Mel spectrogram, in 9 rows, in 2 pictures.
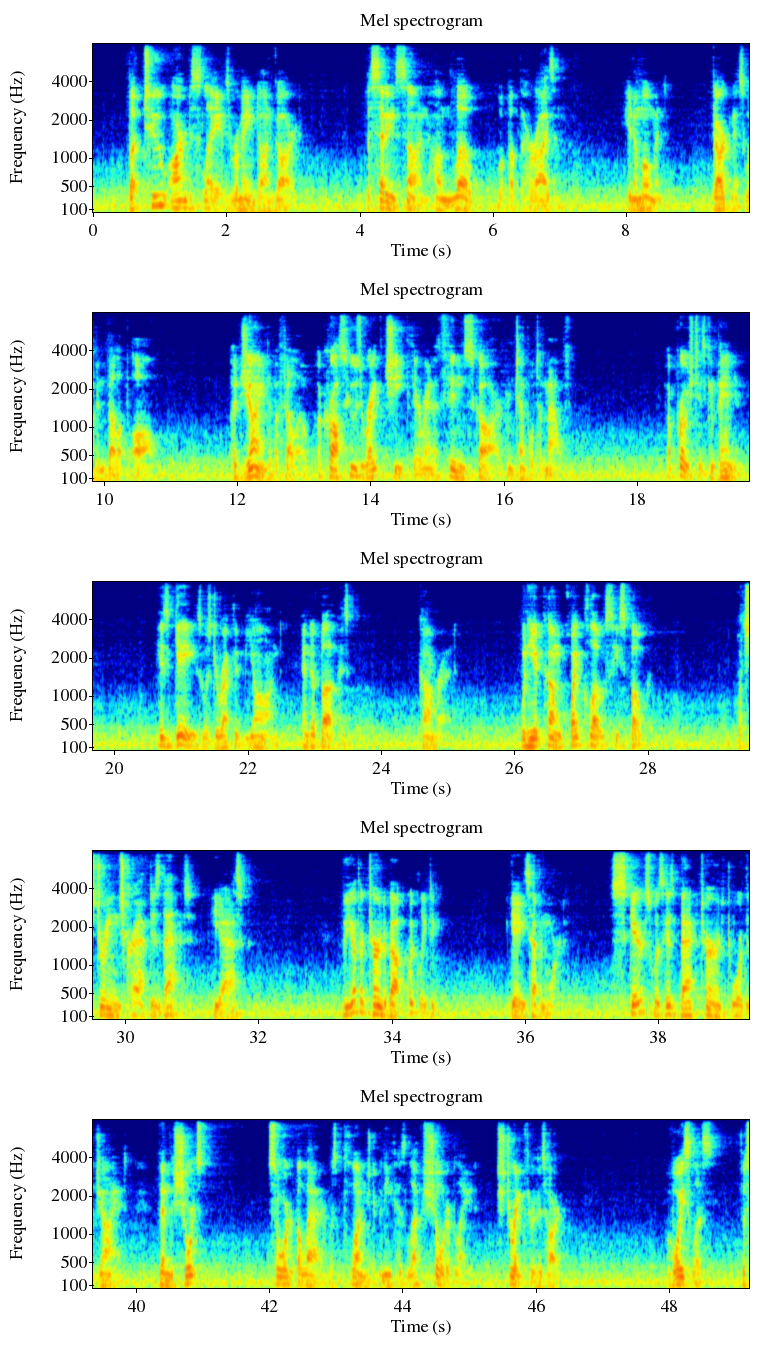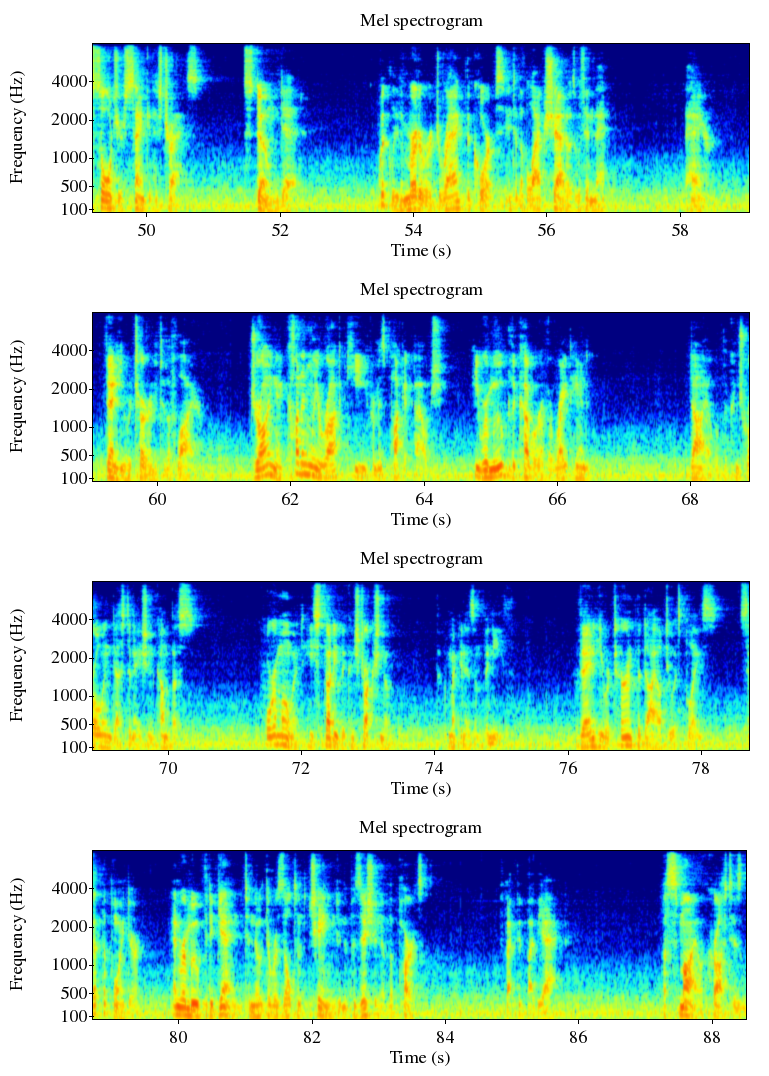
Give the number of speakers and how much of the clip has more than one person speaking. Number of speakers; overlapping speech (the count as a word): one, no overlap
